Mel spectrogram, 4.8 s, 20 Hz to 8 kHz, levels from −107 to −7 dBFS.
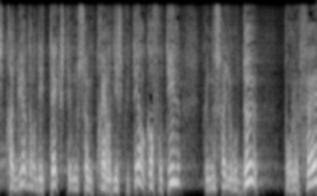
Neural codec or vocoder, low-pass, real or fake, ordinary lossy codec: vocoder, 24 kHz, 100 mel bands, Vocos; 7.2 kHz; fake; none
